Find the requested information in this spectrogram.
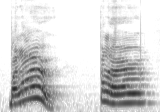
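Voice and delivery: loud, high squawked hello; comic piercing greeting; mock phone hello. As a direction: squawk hello down a bad line. Caller on bad line.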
